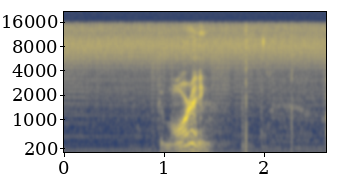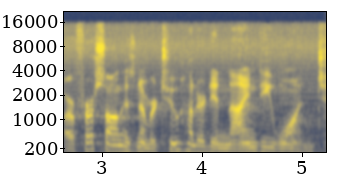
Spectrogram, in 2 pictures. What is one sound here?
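A middle-aged man speaks into a microphone over a loudspeaker in an echoing hall.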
